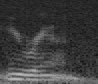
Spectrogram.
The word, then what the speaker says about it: Iran: A few years down the line, in 1935, he changed the name of Persia to what is now known as Iran, or sometimes pronounced Iran.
